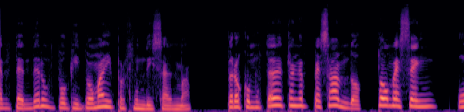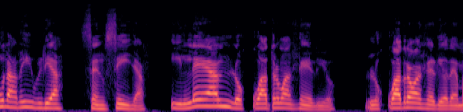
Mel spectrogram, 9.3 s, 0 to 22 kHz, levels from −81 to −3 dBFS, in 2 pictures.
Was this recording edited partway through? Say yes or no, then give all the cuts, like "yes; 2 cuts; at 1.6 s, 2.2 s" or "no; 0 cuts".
no; 0 cuts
